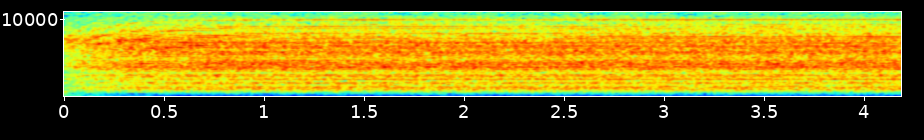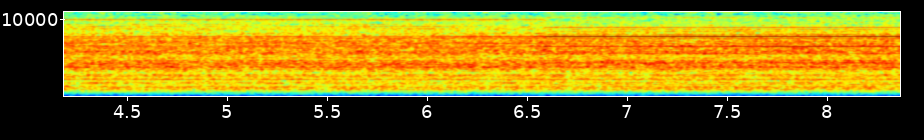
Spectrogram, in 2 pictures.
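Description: A heat gun blows hot air steadily at an egg, a loud, continuous close-up roaring hiss that holds without pause for the whole stretch, with no voices.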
